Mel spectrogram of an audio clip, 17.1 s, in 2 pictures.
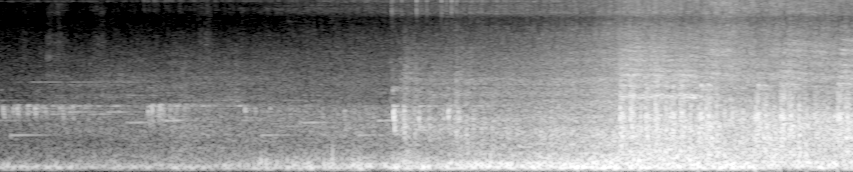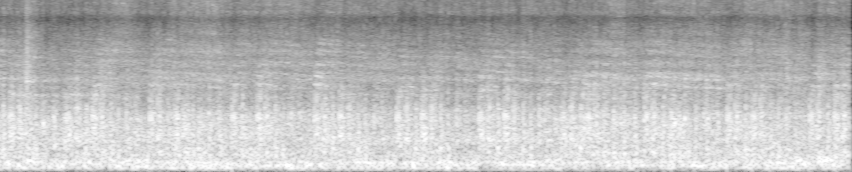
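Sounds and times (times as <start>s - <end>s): freight train rushing past: 0.0s - 17.0s
wheels clicking on rails: 6.1s - 17.0s.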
